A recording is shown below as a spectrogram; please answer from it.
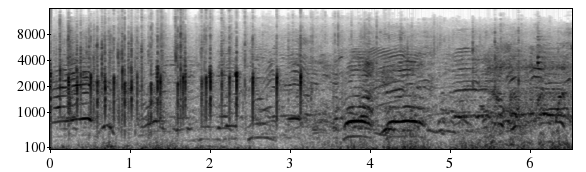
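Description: Voices of players and spectators calling out and chattering around a baseball field, not close to the microphone, over a steady low rumble, with a few sharp clicks in the first two seconds.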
